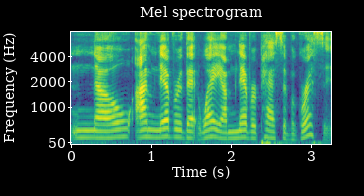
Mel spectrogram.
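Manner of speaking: usual speaking voice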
